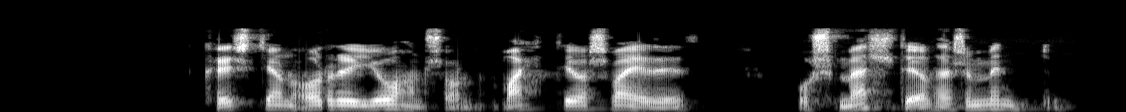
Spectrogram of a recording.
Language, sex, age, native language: Icelandic, male, 20-29, Icelandic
